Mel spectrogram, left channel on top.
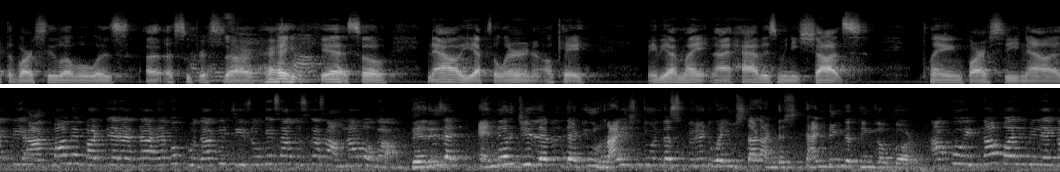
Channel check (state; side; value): different; both; correlation -0.01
